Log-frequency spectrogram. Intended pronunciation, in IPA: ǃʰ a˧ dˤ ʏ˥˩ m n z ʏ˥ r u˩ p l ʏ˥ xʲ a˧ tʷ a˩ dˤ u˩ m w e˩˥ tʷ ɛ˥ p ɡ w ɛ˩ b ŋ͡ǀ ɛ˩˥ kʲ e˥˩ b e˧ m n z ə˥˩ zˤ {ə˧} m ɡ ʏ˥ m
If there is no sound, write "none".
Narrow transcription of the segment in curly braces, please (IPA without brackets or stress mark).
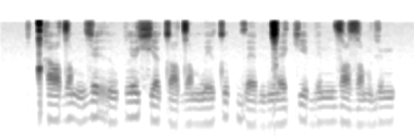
ə˧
